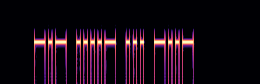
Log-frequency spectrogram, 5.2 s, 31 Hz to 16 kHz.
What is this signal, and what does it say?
Morse code, heard as a keyed tone, about 17 wpm, 700 Hz. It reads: K4SX
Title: Easy Call Signs Repeated 2x - 17wpm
